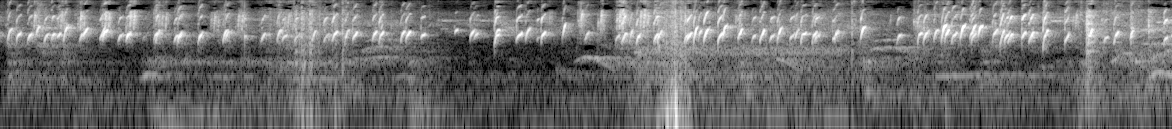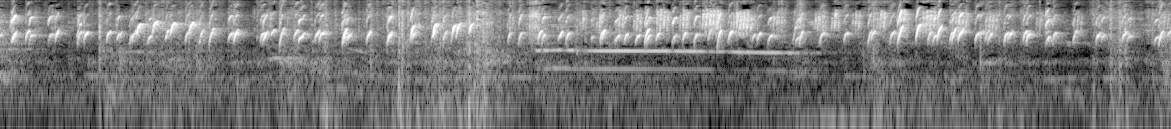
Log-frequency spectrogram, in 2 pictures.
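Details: European goldfinches calling to each other to signal their presence, used to stimulate a caged goldfinch to sing: dense, rapid tinkling twitters and chirps, with a brief clear whistled tone near the end and soft background noise.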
